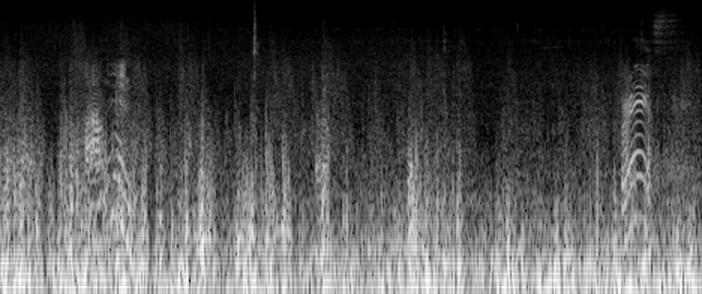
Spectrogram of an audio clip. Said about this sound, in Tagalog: Iba talaga yung natural na hangin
